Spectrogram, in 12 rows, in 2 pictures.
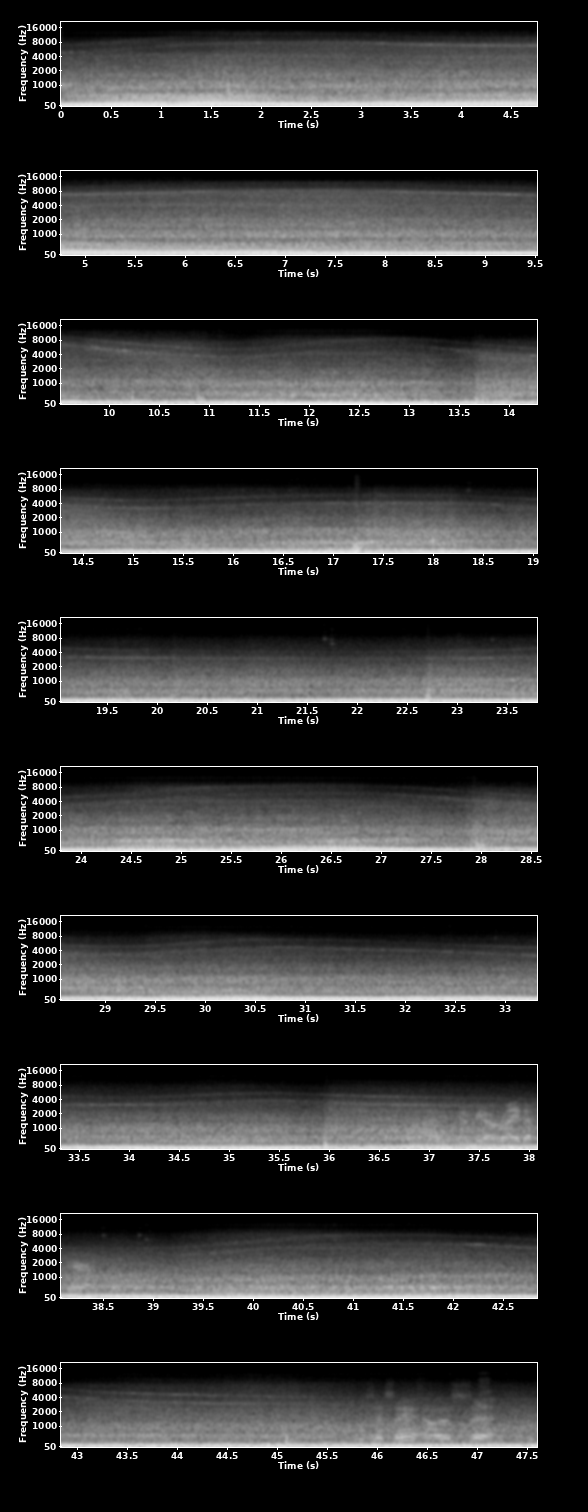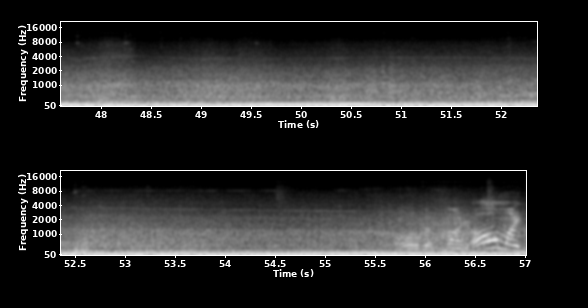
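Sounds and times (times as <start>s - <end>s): truck diesel engine running: 0.0s - 57.0s.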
